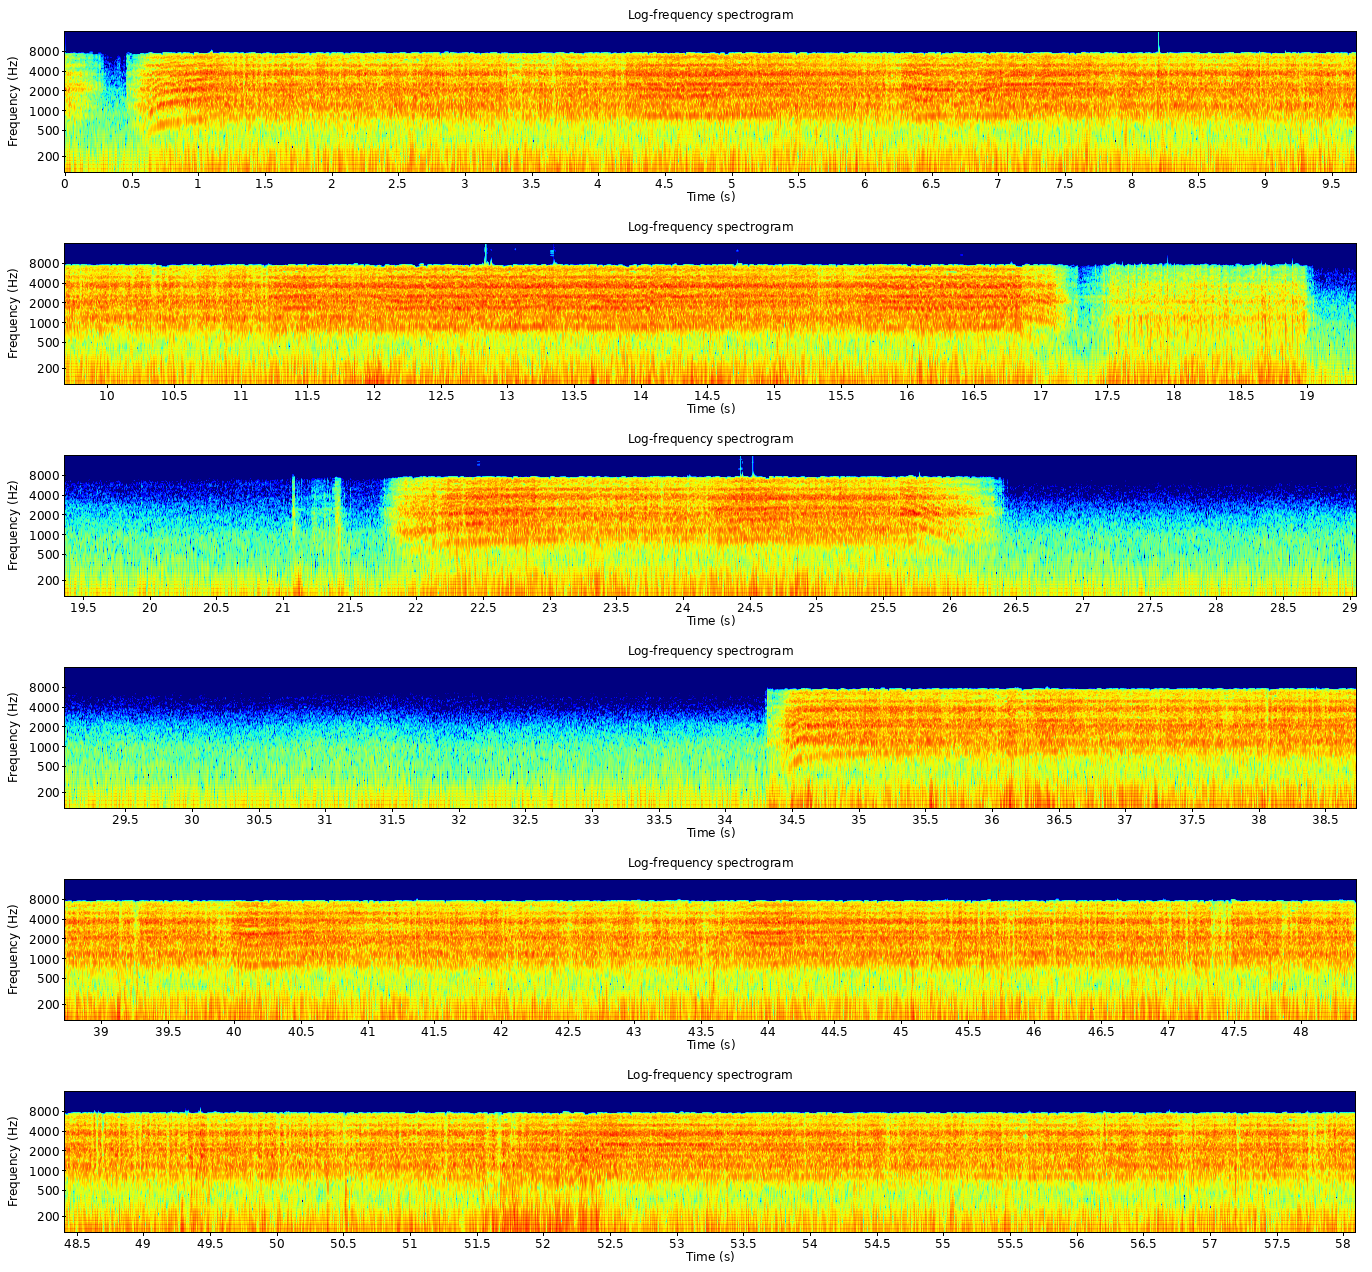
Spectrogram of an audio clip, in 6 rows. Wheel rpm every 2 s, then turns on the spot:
110, 230, 220, 220, 230, 230, 210, 230, 110, 30, 10, 180, 200, 10, 0, 0, 0, 150, 230, 230, 230, 230, 230, 230, 240, 230, 220, 220, 220.
18-20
